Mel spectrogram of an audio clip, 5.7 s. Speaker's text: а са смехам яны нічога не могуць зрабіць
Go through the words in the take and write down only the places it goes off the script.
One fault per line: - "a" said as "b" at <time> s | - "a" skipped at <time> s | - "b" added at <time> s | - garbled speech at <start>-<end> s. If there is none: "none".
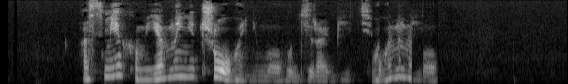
- "са" skipped at 0.9 s
- garbled speech at 3.7-4.4 s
